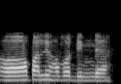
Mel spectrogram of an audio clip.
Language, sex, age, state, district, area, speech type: Assamese, male, 18-30, Assam, Darrang, rural, conversation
